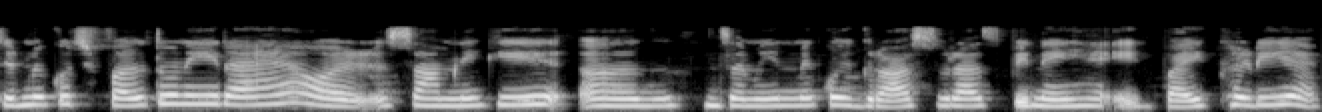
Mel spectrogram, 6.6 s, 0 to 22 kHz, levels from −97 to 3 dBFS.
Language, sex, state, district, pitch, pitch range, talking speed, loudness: Hindi, female, Chhattisgarh, Korba, 255 Hz, 245-280 Hz, 235 wpm, -14 LUFS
